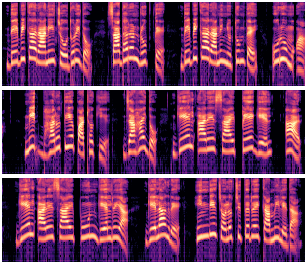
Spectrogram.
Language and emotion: Santali, neutral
